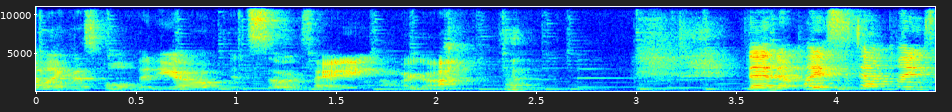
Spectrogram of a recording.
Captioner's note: laughs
